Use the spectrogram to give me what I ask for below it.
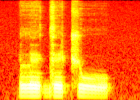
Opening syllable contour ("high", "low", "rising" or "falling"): low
